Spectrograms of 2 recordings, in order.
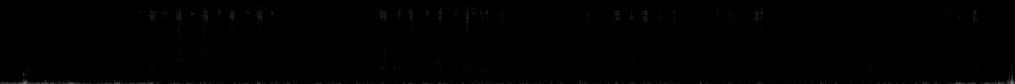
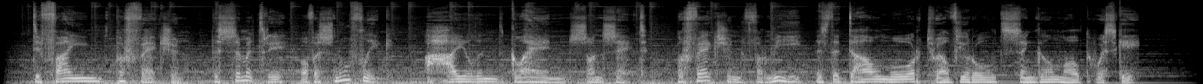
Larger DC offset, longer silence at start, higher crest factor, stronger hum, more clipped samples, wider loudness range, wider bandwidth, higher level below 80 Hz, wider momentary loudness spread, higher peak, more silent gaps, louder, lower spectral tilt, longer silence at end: neither; second, 0 s vs 0.15 s; first, 26 dB vs 16 dB; neither; neither; about the same, 3 LU vs 2 LU; second, 16 kHz vs over 20 kHz; second, -66 dBFS vs -30 dBFS; about the same, 9 LU vs 8 LU; second, -32 dBFS vs -2 dBFS; neither; second, -56 LUFS vs -17 LUFS; second, -2 dB/octave vs -6 dB/octave; second, 0 s vs 0.6 s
